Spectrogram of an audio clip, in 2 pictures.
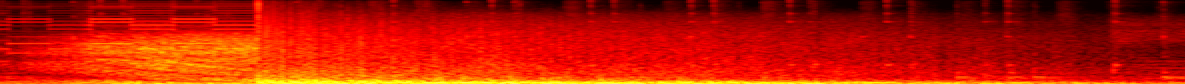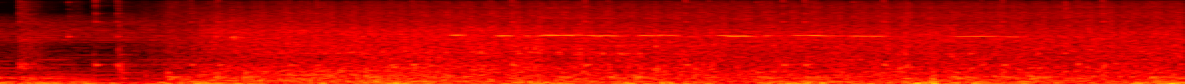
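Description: Missiles explode and destroy a military base. A sudden, massive blast cuts off a brief high tonal hum and rolls into a long, loud, rumbling roar that slowly eases into a steady noisy wash.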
